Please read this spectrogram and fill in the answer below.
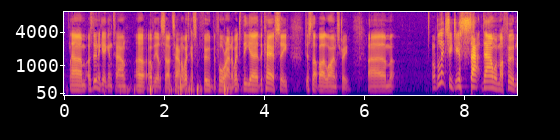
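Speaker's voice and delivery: usual speaking voice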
